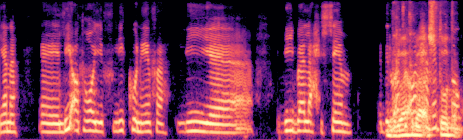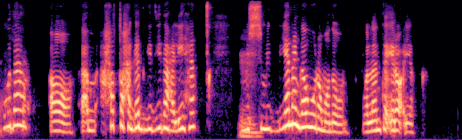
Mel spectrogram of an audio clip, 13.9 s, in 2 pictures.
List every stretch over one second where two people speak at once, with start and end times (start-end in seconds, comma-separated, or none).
5.8-7.0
